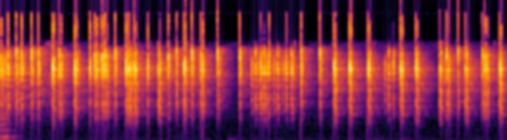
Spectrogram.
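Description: A die is thrown down a staircase, clattering and tumbling in a long run of rapid, irregular hard clicks that keep going for several seconds. Fairly loud, with no voices.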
